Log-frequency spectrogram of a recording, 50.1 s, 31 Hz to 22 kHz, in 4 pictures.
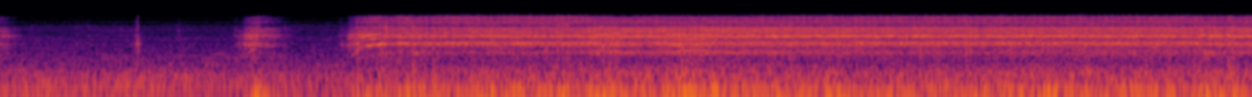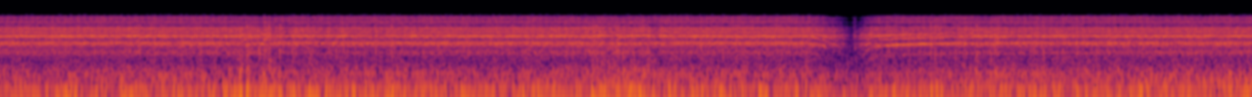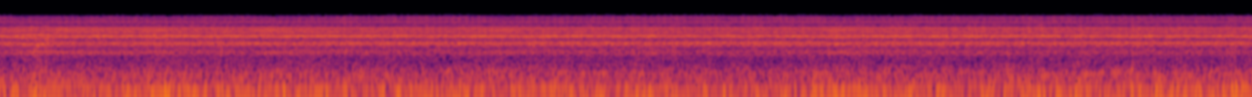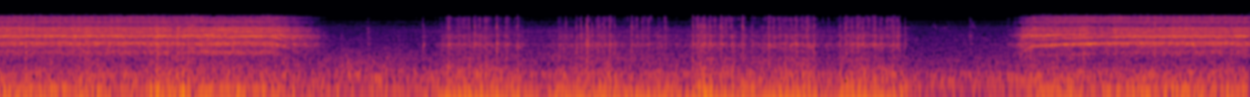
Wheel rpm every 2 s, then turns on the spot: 10, 30, 160, 160, 160, 160, 160, 160, 160, 160, 120, 160, 160, 160, 160, 160, 160, 160, 160, 160, 40, 20, 20, 20, 140.
42-46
